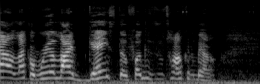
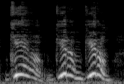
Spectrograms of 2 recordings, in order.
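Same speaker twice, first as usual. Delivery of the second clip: loud, higher mock yell urging the dog to attack; mom urging the dog; 8 semitones higher, 8 dB louder than usual. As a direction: egg the dog on, loud and high. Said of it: "she was telling him".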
